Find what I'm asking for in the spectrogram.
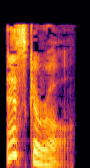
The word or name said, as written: escarole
